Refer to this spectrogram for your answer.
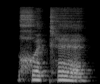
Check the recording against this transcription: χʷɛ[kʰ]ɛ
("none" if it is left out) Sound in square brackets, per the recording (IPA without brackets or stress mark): kʰ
